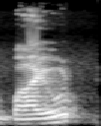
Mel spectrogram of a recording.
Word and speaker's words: Biot: इसको बायोट लिखा हुआ है लेकिन इसको टी जो है ना वो साइलेंट रहता है, तो सिर्फ बायो पढ़ा जाता है।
